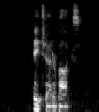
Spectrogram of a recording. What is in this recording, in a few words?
hey chatterbox, en-us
